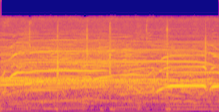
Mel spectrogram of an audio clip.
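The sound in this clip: A crowd in a rodeo arena cheers, shouts and whoops during a bareback horse ride, a loud, continuous roar of mixed voices, including high children's shouts, with no break across the short stretch.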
